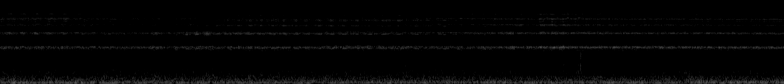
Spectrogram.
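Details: Higurashi cicadas at Kashima Jingu shrine in Kashima, Ibaraki Prefecture, Japan, recorded 16 August 2024: a continuous, soft, high ringing tone with layered overtones, steady throughout, over a low background rumble.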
